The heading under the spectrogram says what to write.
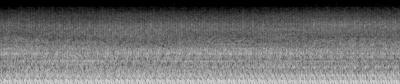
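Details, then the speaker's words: Scrapyard diesel forklift, starter possibly weak from a low battery, fuel pump missing its bolts: finally running with a steady, even diesel clatter at idle, about two pulses a second, no misses, slight leak noted; normal idle. "ồ, nó chạy thực sự chạy khá tốt có rò rỉ khí"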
